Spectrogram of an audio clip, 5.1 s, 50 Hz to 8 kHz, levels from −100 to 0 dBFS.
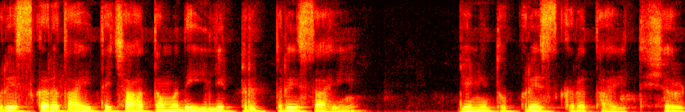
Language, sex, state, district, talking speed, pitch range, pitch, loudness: Marathi, male, Maharashtra, Pune, 175 wpm, 100-105 Hz, 105 Hz, -20 LUFS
